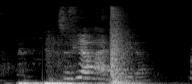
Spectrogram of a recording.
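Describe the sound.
A door in a child's room opens and closes with a solid clunk and a brief bang, heard amid people talking close by.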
